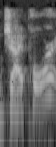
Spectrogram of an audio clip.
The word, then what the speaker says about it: Jaipur: It's called Jaipur.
